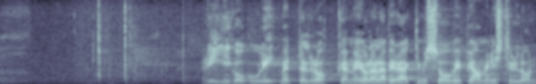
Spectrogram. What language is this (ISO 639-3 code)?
est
